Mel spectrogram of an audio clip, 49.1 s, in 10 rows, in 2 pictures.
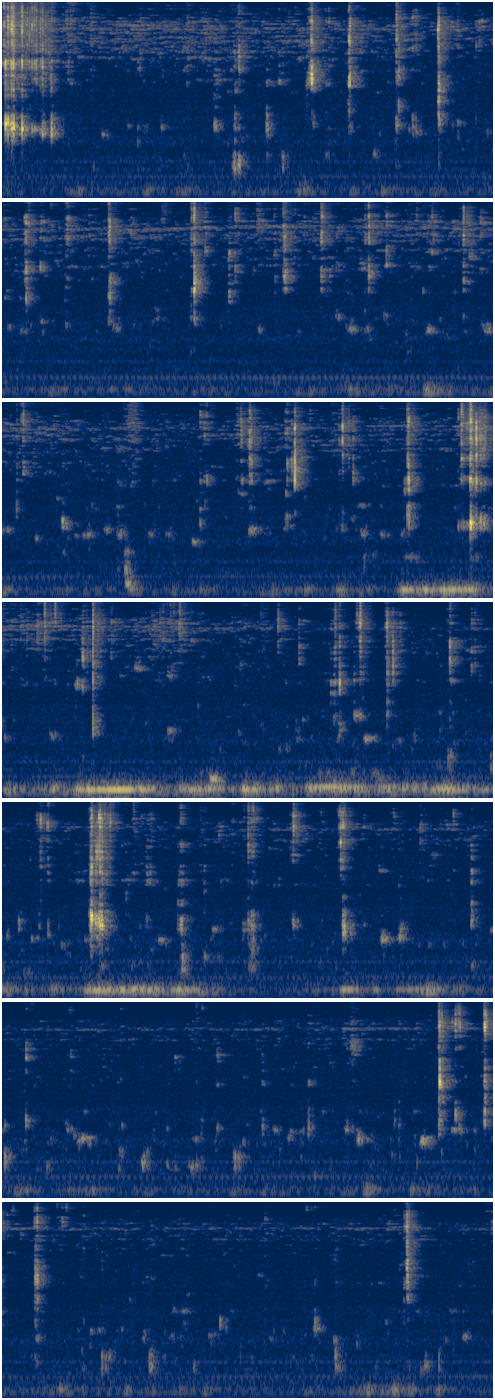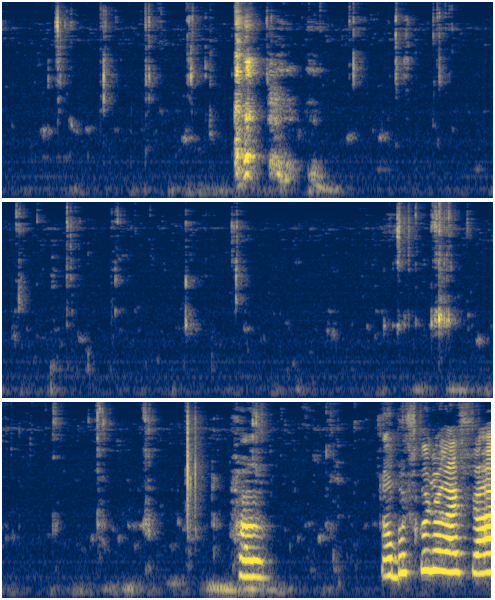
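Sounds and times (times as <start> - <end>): boy chewing food: 0.0 - 49.0
wet mouth clicks and smacks: 37.8 - 41.8, 44.7 - 46.4.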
